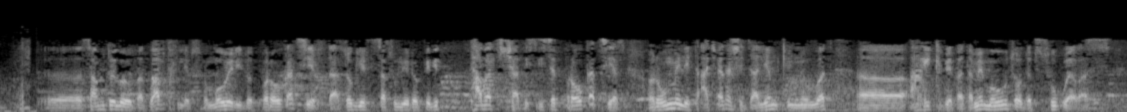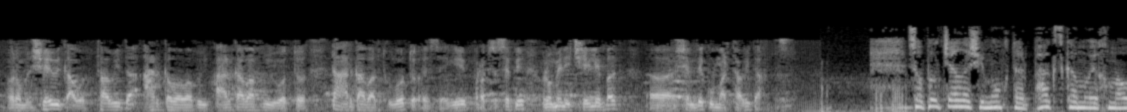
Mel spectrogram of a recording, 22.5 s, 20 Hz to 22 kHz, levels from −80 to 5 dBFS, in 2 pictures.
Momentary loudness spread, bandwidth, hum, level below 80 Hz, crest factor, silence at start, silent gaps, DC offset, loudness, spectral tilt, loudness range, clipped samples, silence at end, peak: 8 LU; 8.2 kHz; none; -44 dBFS; 16 dB; 0 s; none; under 0.1%; -20 LUFS; -5.5 dB/octave; 1 LU; under 0.1%; 0 s; -4 dBFS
